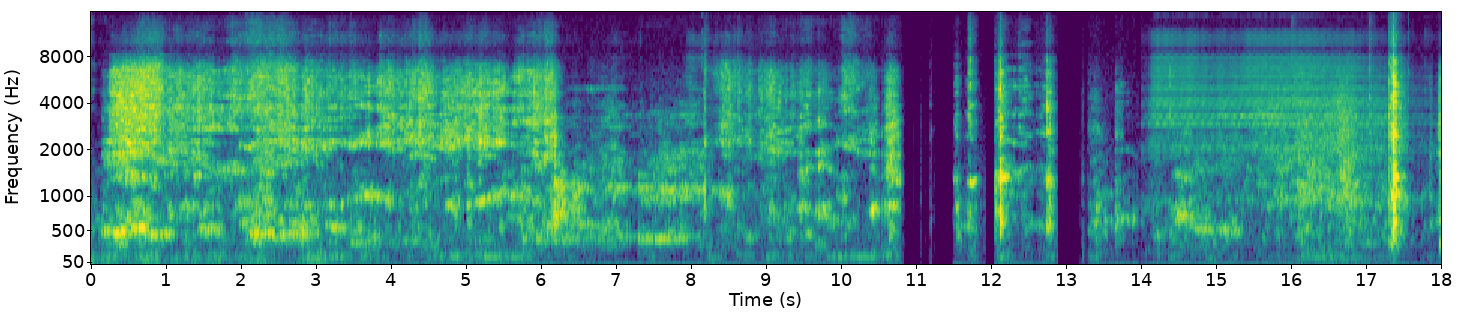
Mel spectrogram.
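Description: A steel spoon stirring milk in a stainless-steel pan, faintly scraping and rubbing against the pan, with a few light clinks later on; the milk is being stirred as vinegar-water is added to curdle it into chhena.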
